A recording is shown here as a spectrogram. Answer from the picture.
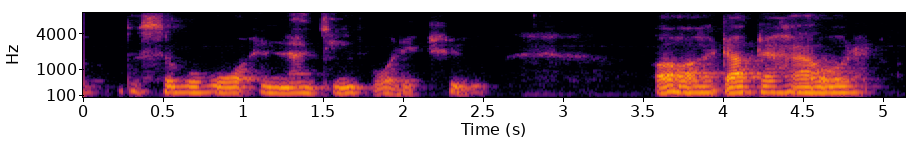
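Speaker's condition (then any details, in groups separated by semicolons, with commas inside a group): Spinal neurosarcoidosis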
